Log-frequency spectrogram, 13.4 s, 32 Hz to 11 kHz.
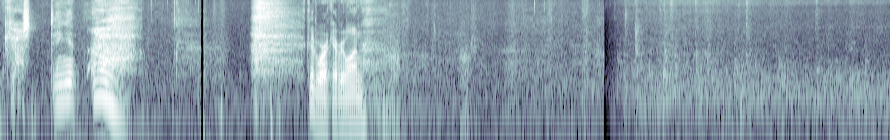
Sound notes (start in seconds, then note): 1.3 groans; 3.7 sighs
